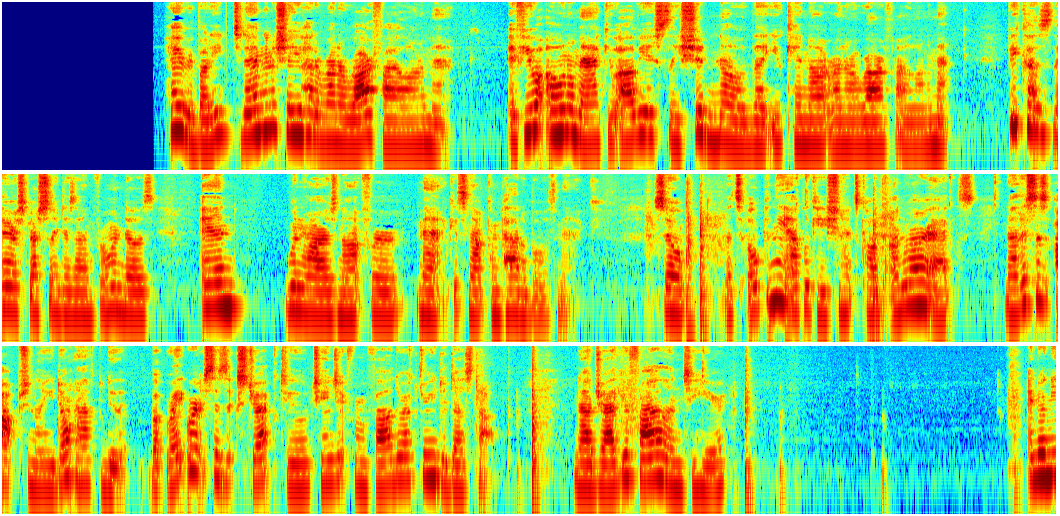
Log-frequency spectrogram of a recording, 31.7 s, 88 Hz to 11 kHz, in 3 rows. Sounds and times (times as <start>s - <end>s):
Speech: 1.6s - 4.5s, 5.1s - 16.4s, 17.0s - 28.6s, 31.2s - 31.6s.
